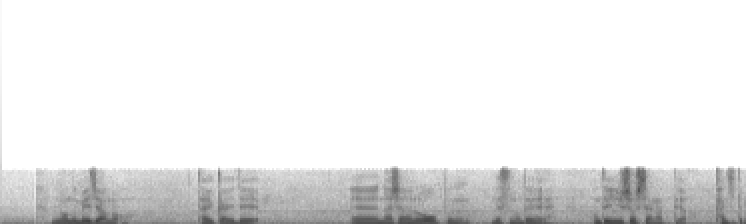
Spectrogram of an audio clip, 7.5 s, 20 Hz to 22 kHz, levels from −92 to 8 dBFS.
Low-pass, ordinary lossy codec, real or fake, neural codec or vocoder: 5.4 kHz; none; fake; codec, 16 kHz in and 24 kHz out, 1 kbps, XY-Tokenizer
